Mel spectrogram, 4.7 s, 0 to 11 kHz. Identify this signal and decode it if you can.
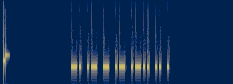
Morse code, heard as a keyed tone, about 31 wpm, 700 Hz. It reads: NATALIE
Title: USA Common Names - 30wpm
